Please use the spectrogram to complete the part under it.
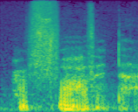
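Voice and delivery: breathy unvoiced whisper. Preacher retelling the whispered news of her father, in a hush.

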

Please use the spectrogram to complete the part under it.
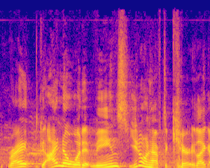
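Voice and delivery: normal talking voice

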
